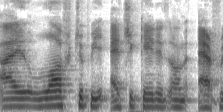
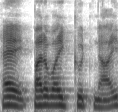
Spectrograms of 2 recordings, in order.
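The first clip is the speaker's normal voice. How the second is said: put-on pointed, passive-aggressive manner. Retelling own usual goodbye in conversations: imitating own passive-aggressive goodbye. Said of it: "normally I'm very passive aggressive".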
